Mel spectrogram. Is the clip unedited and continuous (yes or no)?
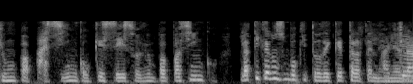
yes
